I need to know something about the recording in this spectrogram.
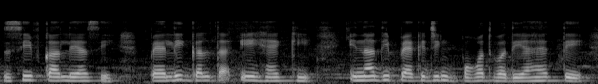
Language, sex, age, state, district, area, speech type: Punjabi, female, 30-45, Punjab, Shaheed Bhagat Singh Nagar, urban, spontaneous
